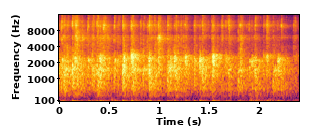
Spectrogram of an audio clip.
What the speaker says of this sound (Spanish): Un aplauso a Hans.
